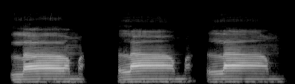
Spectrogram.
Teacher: জিভের আগার কিনারা সামনের উপরের দুই পাশের দাঁতের গোড়ার সাথে, সামনের উপরের দুই পাশের, সামনের উপরের দুই পাশের গোড়ার দাঁতের সাথে লেগে উচ্চারণ হবে লাম।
